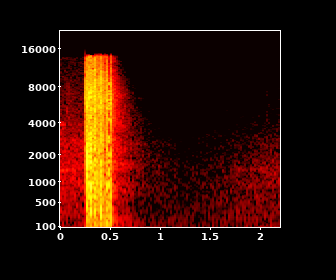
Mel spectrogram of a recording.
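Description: Tippmann 98 Custom mechanical-blowback paintball marker, modified for full auto, firing on straight CO2 with no paintballs loaded: one short, loud blast of gas about a quarter second in, lasting about a third of a second.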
